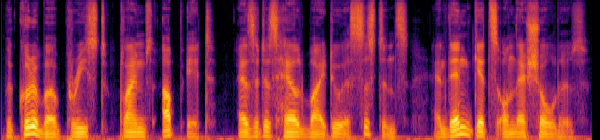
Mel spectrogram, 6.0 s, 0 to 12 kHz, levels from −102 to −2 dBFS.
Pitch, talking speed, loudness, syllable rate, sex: 90 Hz, 190 wpm, -19 LUFS, 4.6 syllables/s, male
